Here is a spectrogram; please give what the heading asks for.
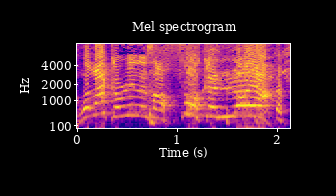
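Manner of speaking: high, loud, drawn-out outrage; hammed-up shout of a wronged man; mock furious shout. Comedian voicing man accused by a gorilla, furious shouting. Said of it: "he was furious because he said".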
